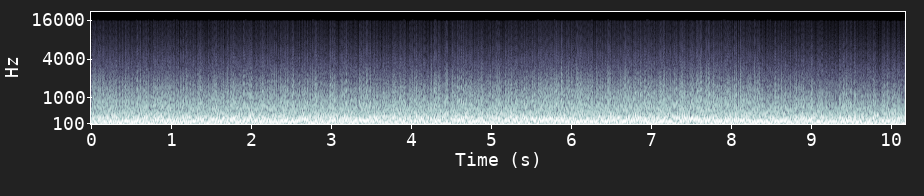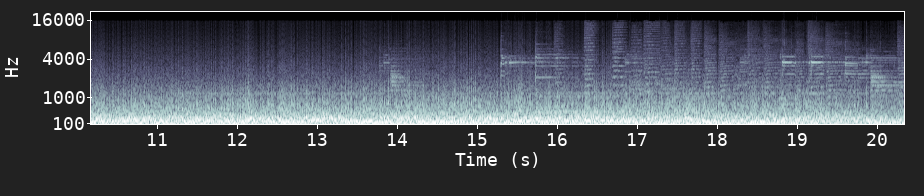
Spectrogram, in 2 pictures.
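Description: Airliner's jet engines at takeoff thrust, heard from inside the passenger cabin: loud, steady engine noise through the takeoff roll and liftoff. Music comes in over it about two-thirds of the way through.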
